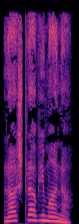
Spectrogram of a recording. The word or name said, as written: ರಾಷ್ಟ್ರಾಭಿಮಾನ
